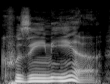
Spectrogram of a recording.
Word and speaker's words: Cuisineer: Well, this is a little game called Cuisineer, which is how I choose to pronounce it. I've heard others say Cuisineer. I'm like, that is wrong. I like Buccaneer, but with cuisine at the front.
